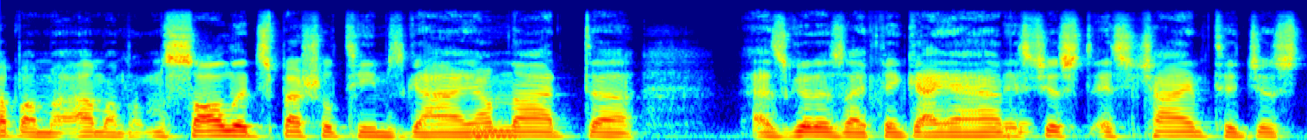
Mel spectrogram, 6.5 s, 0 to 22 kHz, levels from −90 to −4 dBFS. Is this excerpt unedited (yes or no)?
no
